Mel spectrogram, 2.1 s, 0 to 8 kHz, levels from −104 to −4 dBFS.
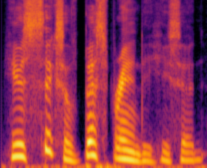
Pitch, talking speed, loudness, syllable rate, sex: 165 Hz, 205 wpm, -18 LUFS, 4.6 syllables/s, male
